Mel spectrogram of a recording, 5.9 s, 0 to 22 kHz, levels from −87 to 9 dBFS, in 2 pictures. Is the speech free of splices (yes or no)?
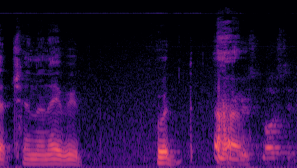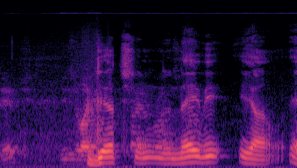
yes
